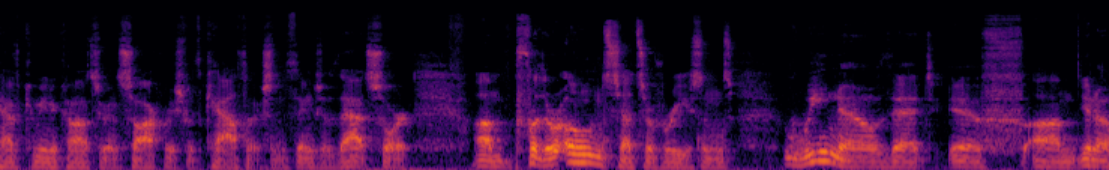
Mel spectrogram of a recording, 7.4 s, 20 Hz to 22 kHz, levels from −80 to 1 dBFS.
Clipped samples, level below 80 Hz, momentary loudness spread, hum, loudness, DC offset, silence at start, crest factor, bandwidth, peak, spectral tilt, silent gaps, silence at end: under 0.1%; -54 dBFS; 13 LU; none; -33 LUFS; under 0.1%; 0 s; 20 dB; 16 kHz; -12 dBFS; -5 dB/octave; none; 0 s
